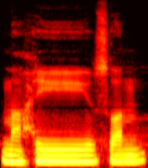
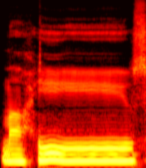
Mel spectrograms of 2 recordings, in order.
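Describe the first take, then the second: First: The word ends with an added 'n' sound. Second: The word ends without any 'n' sound. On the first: The reading continues without stopping. "সদ দুই জবর সন" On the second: The reader stops at this word. "দুই জবরে থামলে একটি জবর উচ্চারণ হবে না"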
